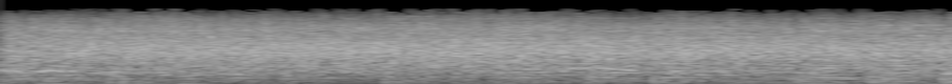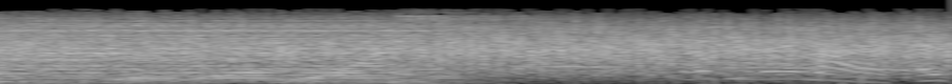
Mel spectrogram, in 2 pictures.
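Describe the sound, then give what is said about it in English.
Loud, sustained applause from a large crowd and the show's cast as Red Skelton is introduced, a dense steady wash of clapping hands with no pauses and no voices standing out. “They're all over the cast is applauding.”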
